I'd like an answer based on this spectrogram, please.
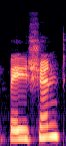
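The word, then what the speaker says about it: patient: अभी इससे पहले ये आ गया था कि टी आई ई एन टी को शेंट पढ़ेंगे, ये स्पेलिंग अलग है, ठीक है। शेंट पढ़ेंगे जिसमें पेशेंट की और यहाँ क्वेश्चंट, शेंट, ये कुछ मिनिमम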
